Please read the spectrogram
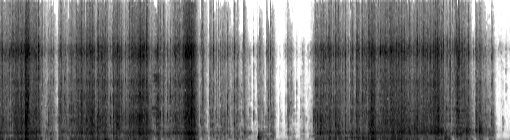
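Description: Thin plastic poly mailer bag crinkling and rustling as it is pulled open by hand, in two long spells with a short break about six seconds in.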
